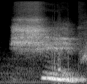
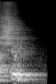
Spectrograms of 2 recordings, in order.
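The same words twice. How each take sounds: First: "sheep" with long EE, drawn out; long-vowel sheep. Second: "sheep" said as short "shep"; short E replacing EE in "sheep"; shape-like vowel. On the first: Teacher contrasting vowels, "sheep" with long EE. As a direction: stretch the EE in "sheep". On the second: Teacher contrasting vowels, "sheep" turned into "shep". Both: Shown as a demonstration. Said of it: "But here you have sheep".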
